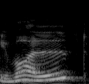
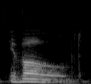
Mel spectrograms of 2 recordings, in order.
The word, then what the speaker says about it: evolved: evolved D about pronunciation try to use dark L which is uh we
